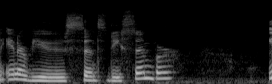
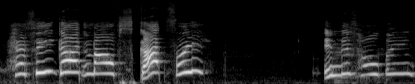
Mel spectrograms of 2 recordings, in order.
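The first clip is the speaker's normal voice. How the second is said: exasperated; 12 semitones higher, 4 dB louder than usual. Real, not acted. Exasperated rhetorical question.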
